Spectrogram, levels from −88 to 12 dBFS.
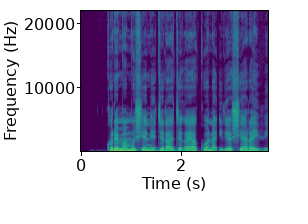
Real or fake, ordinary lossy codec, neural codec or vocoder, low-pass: real; none; none; none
